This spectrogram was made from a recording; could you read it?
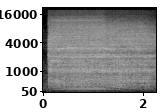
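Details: BMW K100 motorcycle, starter motor reinstalled, in neutral: high-pitched whirring spin stopping after a couple of seconds without cranking the engine; starter spinning free, common starter sprag clutch issue.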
